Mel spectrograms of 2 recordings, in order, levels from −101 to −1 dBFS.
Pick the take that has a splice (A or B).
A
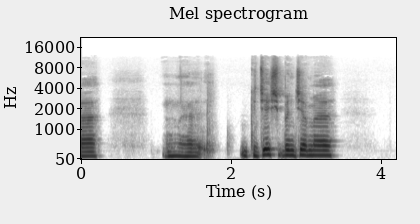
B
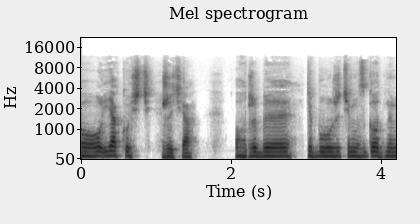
B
